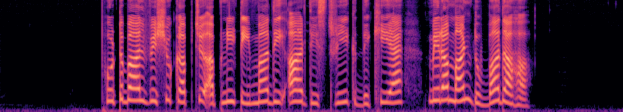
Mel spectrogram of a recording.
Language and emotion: Dogri, sad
